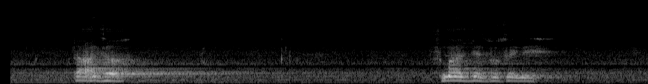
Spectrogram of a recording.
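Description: An elderly man speaks calmly and briefly into a microphone.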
